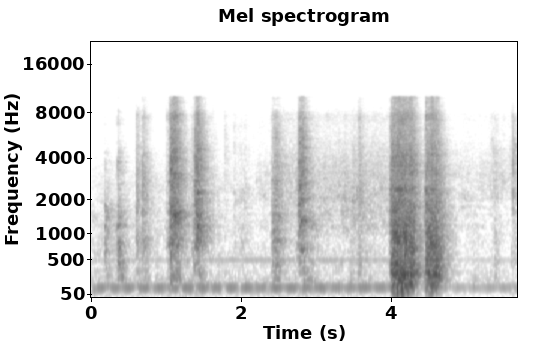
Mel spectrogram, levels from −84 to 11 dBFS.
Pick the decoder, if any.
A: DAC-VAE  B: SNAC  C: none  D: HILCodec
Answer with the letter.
C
